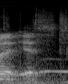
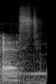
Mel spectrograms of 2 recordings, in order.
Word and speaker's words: ist: Mein Name ist. My Name ist. Ist, not est.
